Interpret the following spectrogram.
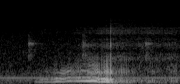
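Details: Snoring from Yuki, an ageing pet Akita that gets noisy as soon as he falls asleep with his head on his owner's foot; a single rough, rumbling inhaled snore builds then stops abruptly, over a faint constant background hum and soft clicks.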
